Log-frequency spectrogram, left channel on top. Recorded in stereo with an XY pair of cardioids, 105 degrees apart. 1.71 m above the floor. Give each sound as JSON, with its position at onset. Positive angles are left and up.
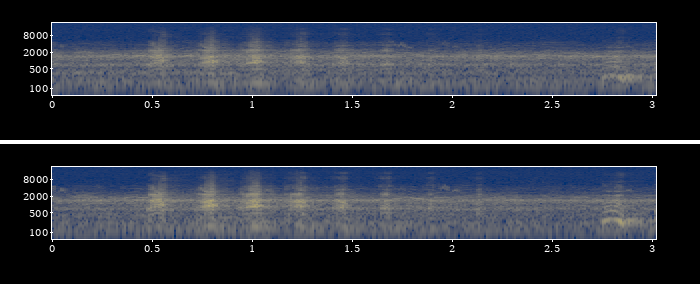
{"t": 0.5, "sound": "laughter", "azimuth_deg": -30, "distance_m": 1.0}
